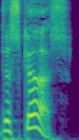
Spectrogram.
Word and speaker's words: Disqus: most familiar with the first one is called discuss that is spelled d is q us you can find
